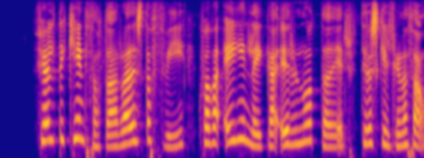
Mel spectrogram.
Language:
Icelandic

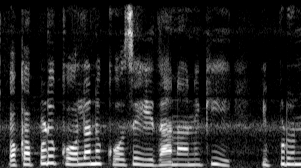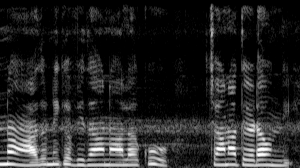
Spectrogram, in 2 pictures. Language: Telugu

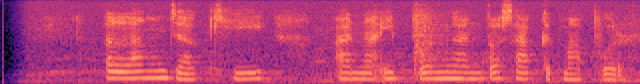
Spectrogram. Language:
Javanese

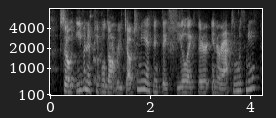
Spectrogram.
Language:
English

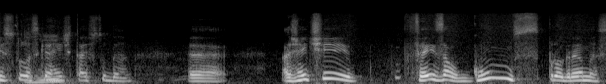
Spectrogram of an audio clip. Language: Portuguese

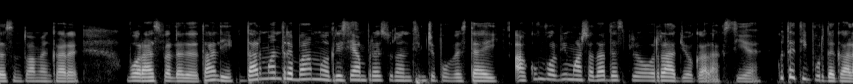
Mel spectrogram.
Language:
Romanian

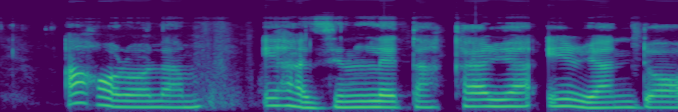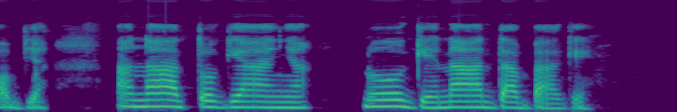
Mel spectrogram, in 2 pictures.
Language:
Igbo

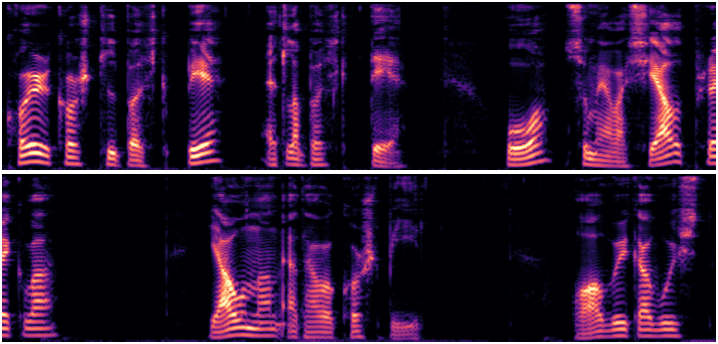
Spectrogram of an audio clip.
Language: Faroese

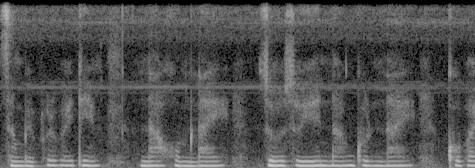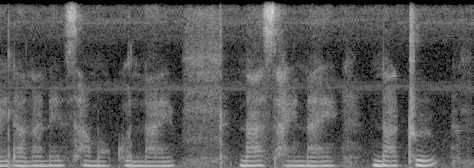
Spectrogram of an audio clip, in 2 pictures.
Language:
Bodo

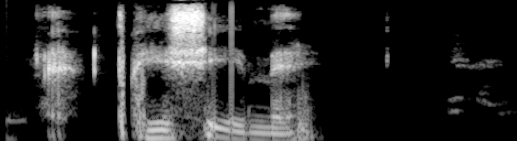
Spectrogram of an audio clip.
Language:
Kinyarwanda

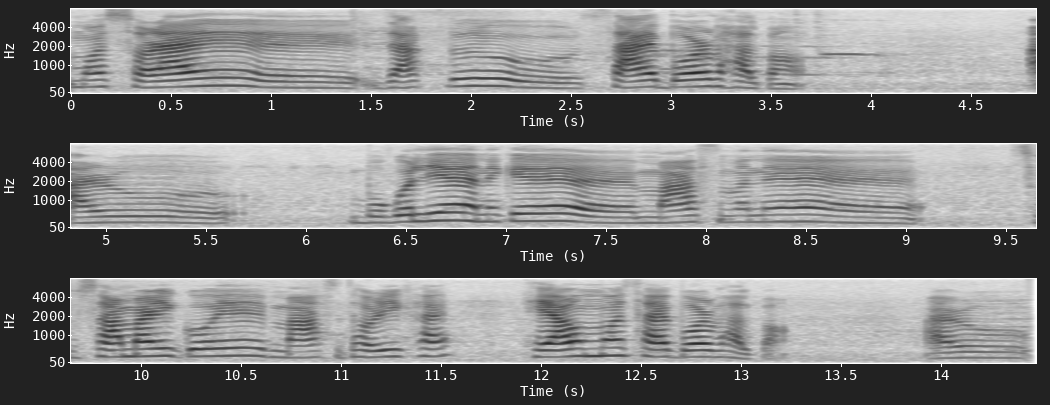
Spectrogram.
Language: Assamese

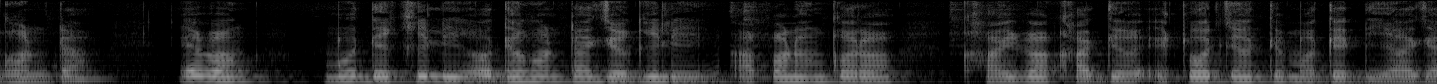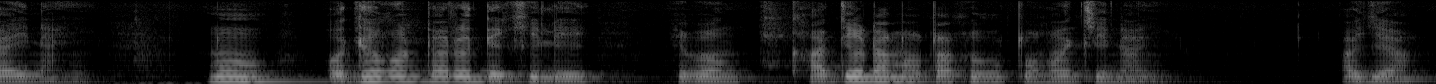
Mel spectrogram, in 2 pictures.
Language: Odia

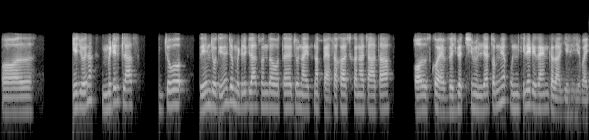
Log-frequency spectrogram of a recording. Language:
Urdu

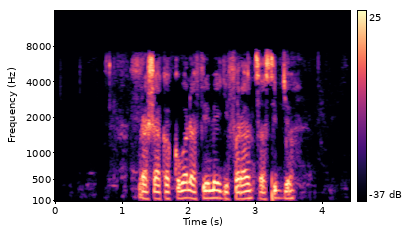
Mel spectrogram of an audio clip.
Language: Kinyarwanda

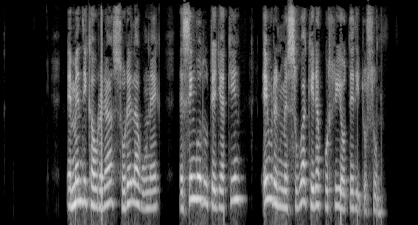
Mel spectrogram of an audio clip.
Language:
Basque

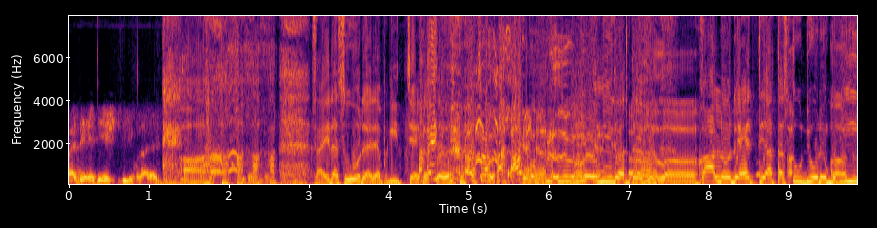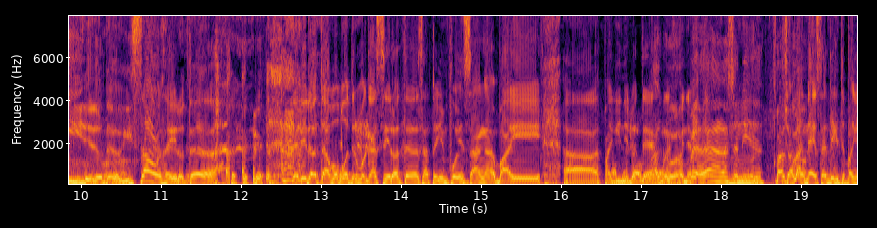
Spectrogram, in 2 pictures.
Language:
Malay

